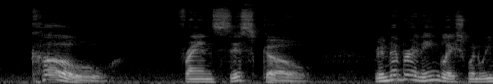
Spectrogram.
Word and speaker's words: Francisco: Now, let's start with that Explorer himself, Francisco Coronado Francisco Coronado, so we'll start with Fran /ae/ like in "apple" /si/ /i/ like in "fish" /Co/ "Francisco" Remember in English when we make "o" our mouth forms and "ooh" at the end.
